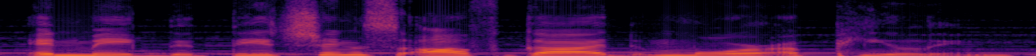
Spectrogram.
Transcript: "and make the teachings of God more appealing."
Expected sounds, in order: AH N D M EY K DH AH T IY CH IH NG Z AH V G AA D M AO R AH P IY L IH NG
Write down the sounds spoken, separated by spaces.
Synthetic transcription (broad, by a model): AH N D M EY K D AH T IY CH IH NG S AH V G AA D M AO R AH P IY L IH NG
